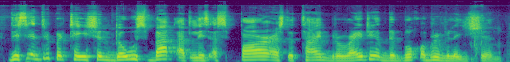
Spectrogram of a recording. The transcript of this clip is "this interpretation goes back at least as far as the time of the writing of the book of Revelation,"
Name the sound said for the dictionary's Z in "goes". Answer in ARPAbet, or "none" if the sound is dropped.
S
